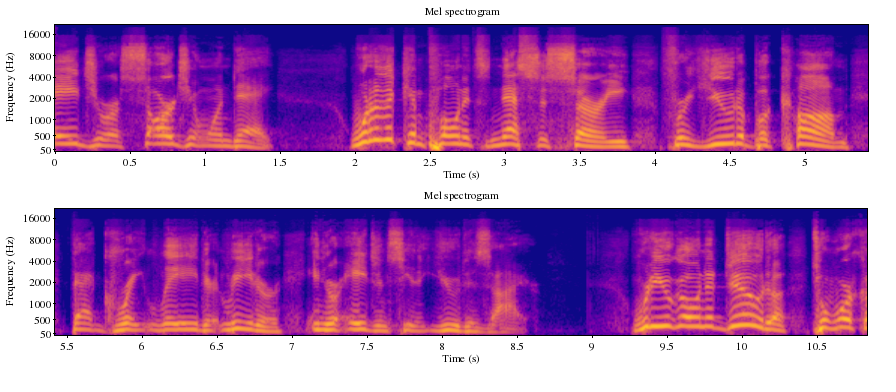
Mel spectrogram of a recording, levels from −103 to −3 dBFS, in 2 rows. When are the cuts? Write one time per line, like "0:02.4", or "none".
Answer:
none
